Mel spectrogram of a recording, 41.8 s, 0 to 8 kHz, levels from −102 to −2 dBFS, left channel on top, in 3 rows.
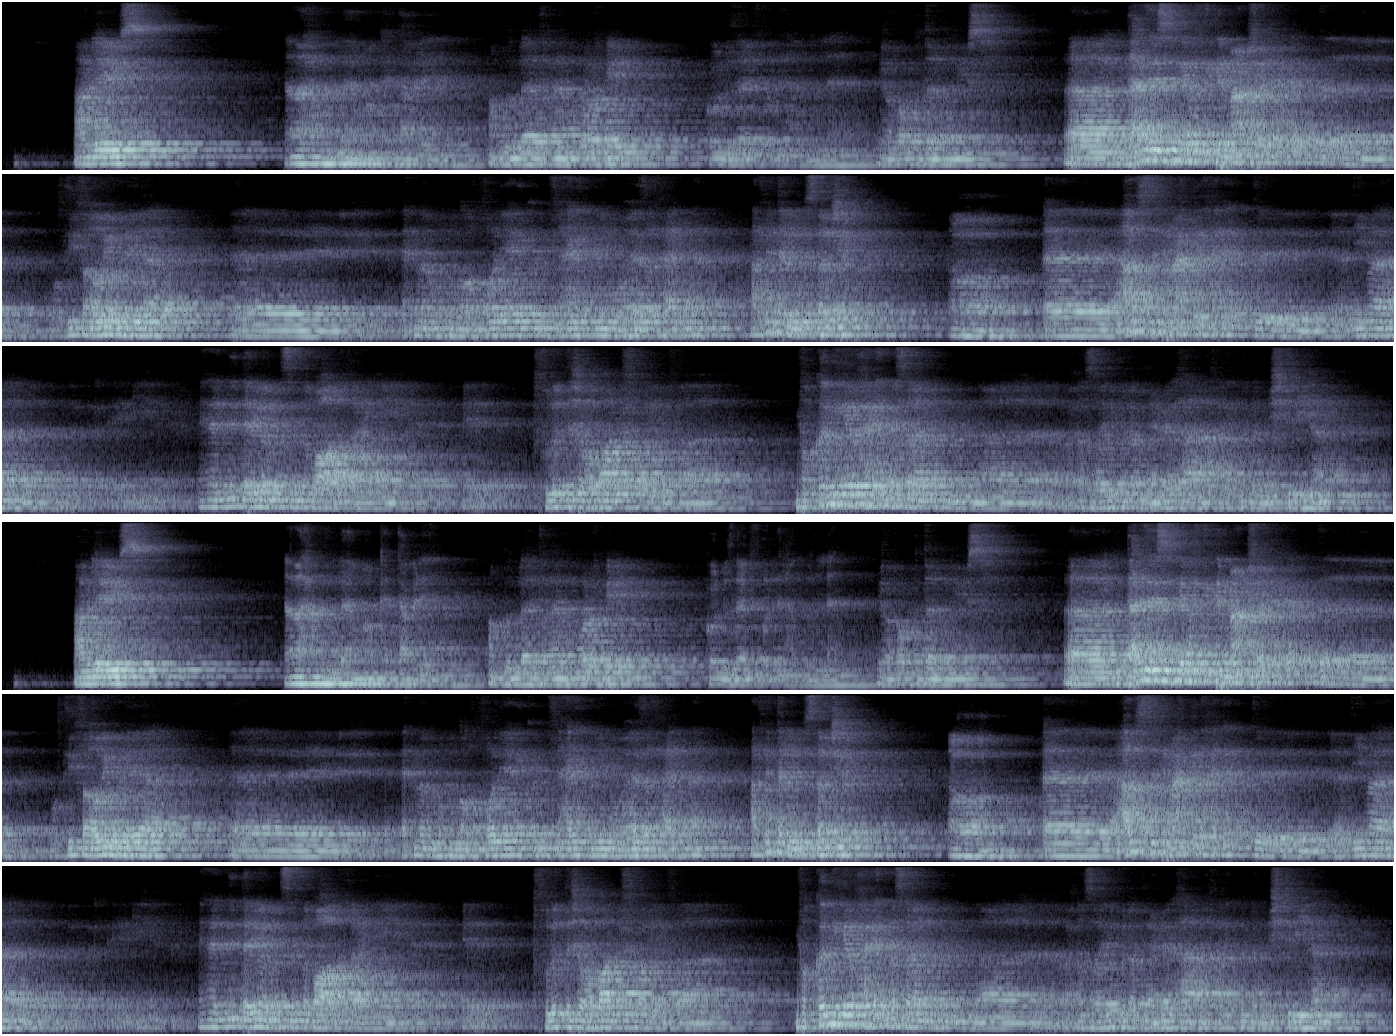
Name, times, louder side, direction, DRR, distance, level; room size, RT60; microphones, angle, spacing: voice 1, 0.7-1.4 4.9-6.2 8.7-9.8 10.6-14.1 14.4-15.5 16.2-17.6 17.9-20.9 21.4-22.4 24.3-28.6 28.9-29.3 29.8-32.7 33.2-34.9 35.8-41.1, right 1 dB, 25° right, -7 dB, 0.4 m, -31 dB
voice 2, 2.8-4.4 7.0-8.4 11.0-11.1 23.4-23.9, right 2 dB, 85° right, 0 dB, 0.5 m, -33 dB
4.9 x 2.7 x 2.6 m, 2.7 s
head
